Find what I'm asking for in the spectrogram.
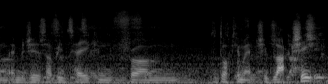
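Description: Noticeable background noise sits under this man's fairly low-pitched voice. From southwest England. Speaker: student filmmaker. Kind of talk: project pitch presentation. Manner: halting, many fillers and repetitions. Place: stage.

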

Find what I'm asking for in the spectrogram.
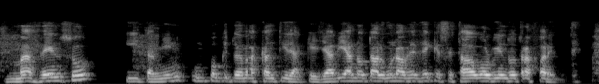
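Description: A man speaks with a fairly high pitch. Light background noise can be heard. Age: 50s. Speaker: team member giving testimony. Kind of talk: testimony. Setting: video call. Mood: calm, personal. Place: office. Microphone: webcam.

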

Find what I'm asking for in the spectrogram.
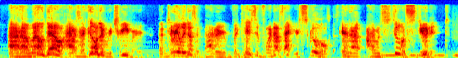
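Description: Music plays in the background behind a female-sounding voice. The voice is a put-on character voice. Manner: apologetic, earnest.

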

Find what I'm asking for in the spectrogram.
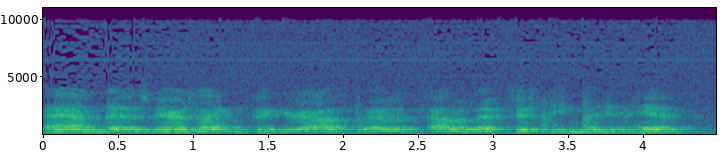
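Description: A man is speaking with light background noise. Room echo can be heard. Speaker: retired livestock and sheep extension specialist. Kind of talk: history talk to a group. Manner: hesitant, filler-heavy. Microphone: camera far.

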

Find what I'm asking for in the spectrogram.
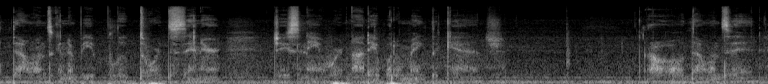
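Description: Whispered speech from a man at a moderate pace. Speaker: video game streamer / YouTuber. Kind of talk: live play-by-play style gameplay commentary. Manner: casual, reactive. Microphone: studio mic.

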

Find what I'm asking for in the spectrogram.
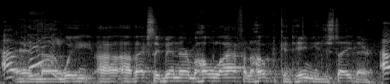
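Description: Man with an Appalachian accent at a fairly quick pace over loud background noise. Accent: Southern US, Appalachian. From northeastern Tennessee. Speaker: bluegrass band musician, TV guest. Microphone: lapel.

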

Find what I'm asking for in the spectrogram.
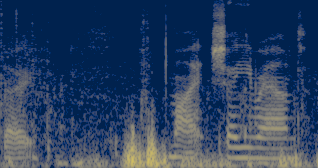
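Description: Slowly and in a monotone, flat intonation, a woman with a medium pitch and slightly mellow tone talks with vocal fry over faint background noise.

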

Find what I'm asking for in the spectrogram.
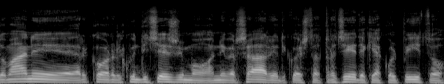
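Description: This man has a fairly low pitch and talks at a moderate pace with ordinary pitch variation. The sound is dry, with no echo. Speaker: town mayor. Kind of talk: interview answer. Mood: solemn, commemorative. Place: garden. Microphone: phone near.

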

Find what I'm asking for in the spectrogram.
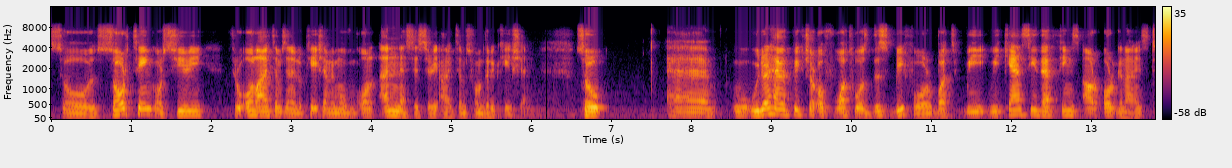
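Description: The pace is moderate as a man talks. His pitch changes in an ordinary way. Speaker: university lecturer. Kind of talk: lecture. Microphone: video call.

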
